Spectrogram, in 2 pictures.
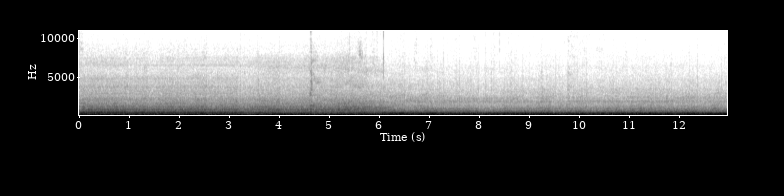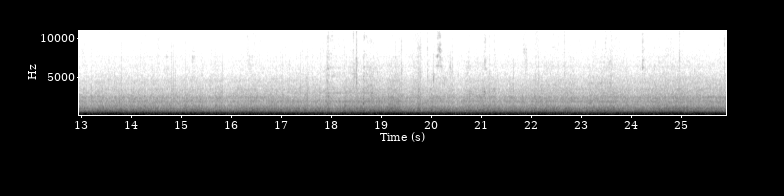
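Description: Jet engines roar steadily from inside an airliner cabin in flight.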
